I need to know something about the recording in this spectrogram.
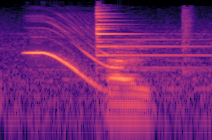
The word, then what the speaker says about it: ui: In Dutch we call this ui. That's a hard pronunciation for you guys. Ui.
